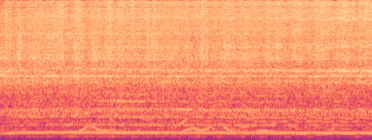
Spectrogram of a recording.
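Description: A kitchen blender grinds amla, ginger, curry leaves and cardamom for a healthy juice, a loud, steady motor whine with a wavering pitch that runs unbroken throughout.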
